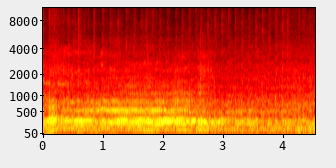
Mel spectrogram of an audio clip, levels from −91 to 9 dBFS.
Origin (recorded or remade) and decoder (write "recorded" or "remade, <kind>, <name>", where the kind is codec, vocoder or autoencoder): remade, codec, DAC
